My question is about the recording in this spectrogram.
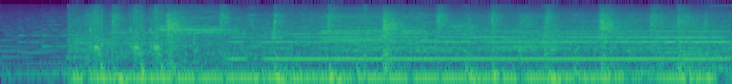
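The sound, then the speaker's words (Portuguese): Busy road traffic fills the scene: a loud, continuous wash of engine rumble and passing vehicles with brief sharp bursts, layered over steady humming tones, no talking. “Trânsito. Trânsito.”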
